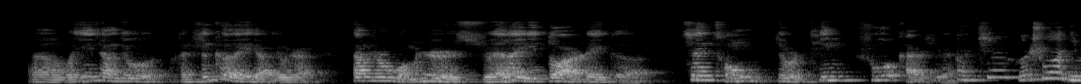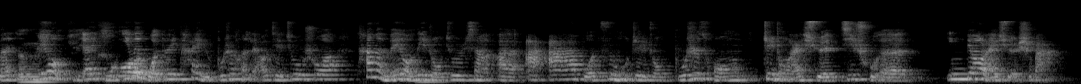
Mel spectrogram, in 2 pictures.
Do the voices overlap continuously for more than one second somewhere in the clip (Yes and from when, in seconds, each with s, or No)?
Yes, from 11.0 s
